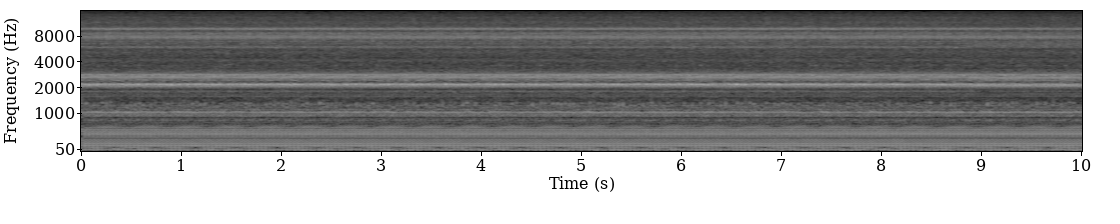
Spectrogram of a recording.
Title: Sound of suction machine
